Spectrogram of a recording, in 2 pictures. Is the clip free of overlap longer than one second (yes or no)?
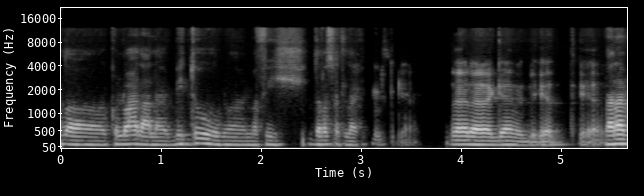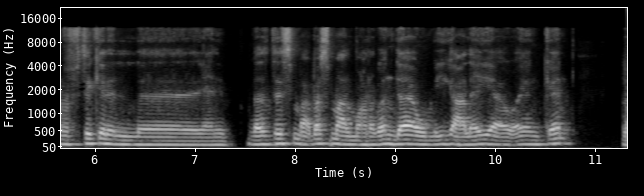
yes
